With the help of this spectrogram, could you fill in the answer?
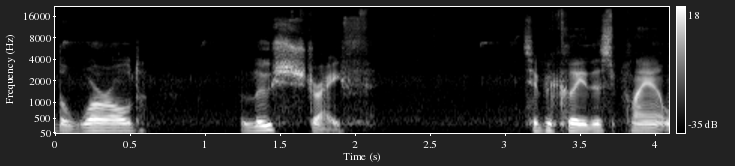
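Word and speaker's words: whorl: a world loose strife not based on the planet but it's spelled a different way w-h-o-r-l world it's so called that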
